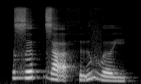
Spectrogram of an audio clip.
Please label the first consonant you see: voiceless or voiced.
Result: voiced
